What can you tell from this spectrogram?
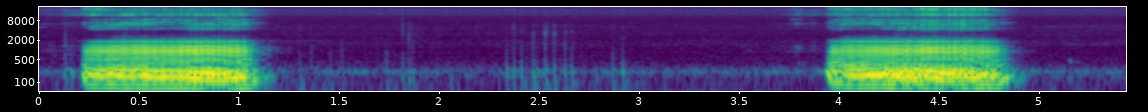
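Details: Dog snoring: two long rasping, throaty breaths about four seconds apart, each lasting nearly a second, with quiet room hum between them.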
